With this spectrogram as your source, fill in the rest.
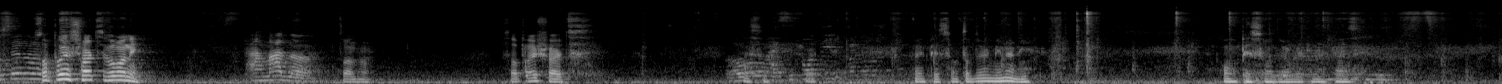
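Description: A young man talks nearby with animation.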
